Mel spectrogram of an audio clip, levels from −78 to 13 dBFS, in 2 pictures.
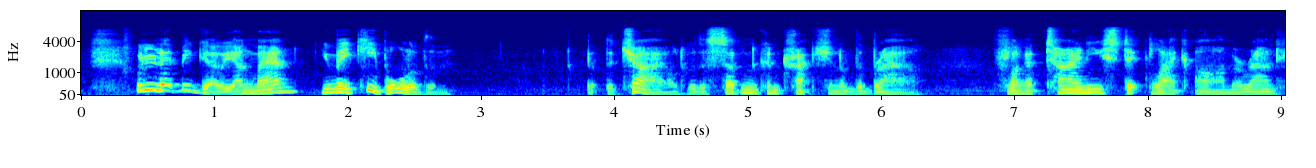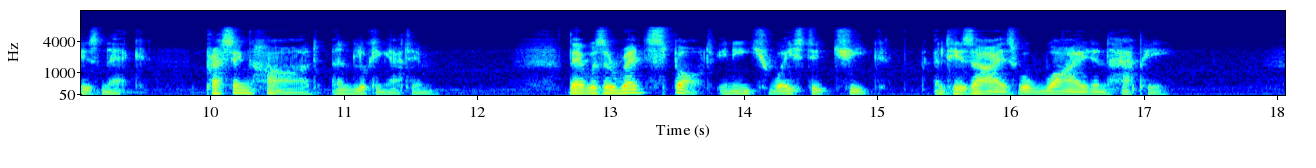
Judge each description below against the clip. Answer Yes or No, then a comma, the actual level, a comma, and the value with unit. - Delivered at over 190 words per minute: No, average, 180 wpm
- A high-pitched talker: No, low, 110 Hz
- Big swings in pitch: Yes, wide, 7.1 semitones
